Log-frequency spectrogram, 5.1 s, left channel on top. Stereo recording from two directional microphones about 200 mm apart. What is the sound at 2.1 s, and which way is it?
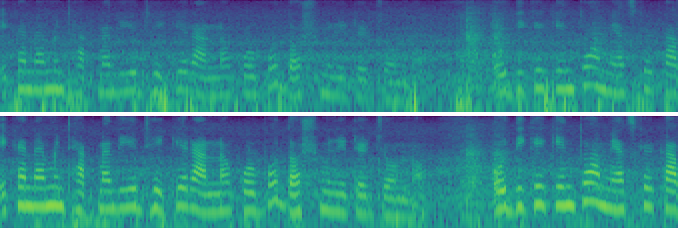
Speech, 35° right (ahead or behind).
